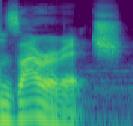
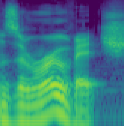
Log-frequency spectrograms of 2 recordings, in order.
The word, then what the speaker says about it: Zarovich: So, let's talk about Strahd von Zarovich. Or is it Strahd von Zarovich? You might have heard me bounce between the two pronunciations in my videos. Technically, officially, it's both.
